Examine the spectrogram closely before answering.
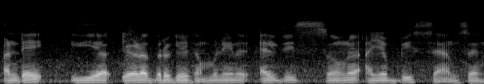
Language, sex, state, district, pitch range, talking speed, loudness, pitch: Telugu, male, Andhra Pradesh, Chittoor, 95-100 Hz, 125 wpm, -24 LUFS, 95 Hz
